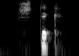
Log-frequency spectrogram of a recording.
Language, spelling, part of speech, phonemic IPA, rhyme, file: Dutch, stik, verb / interjection, /stɪk/, -ɪk, Nl-stik.ogg
- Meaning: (verb) inflection of stikken: 1. first-person singular present indicative 2. second-person singular present indicative 3. imperative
